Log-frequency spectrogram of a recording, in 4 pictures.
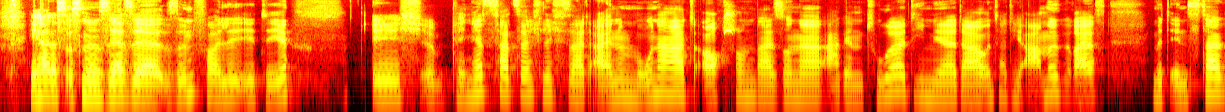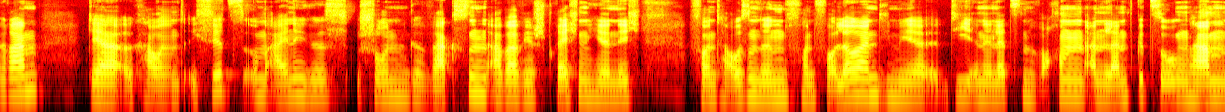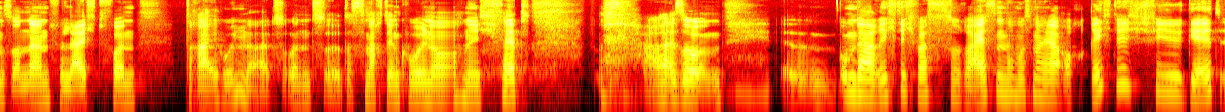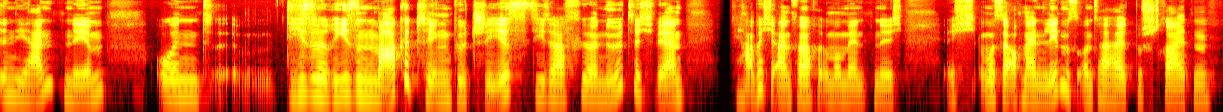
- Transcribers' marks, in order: distorted speech; other background noise; groan
- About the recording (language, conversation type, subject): German, advice, Wie sieht deine berufliche Routine aus, wenn dir ein erfüllendes Ziel fehlt?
